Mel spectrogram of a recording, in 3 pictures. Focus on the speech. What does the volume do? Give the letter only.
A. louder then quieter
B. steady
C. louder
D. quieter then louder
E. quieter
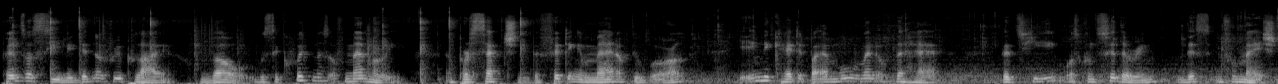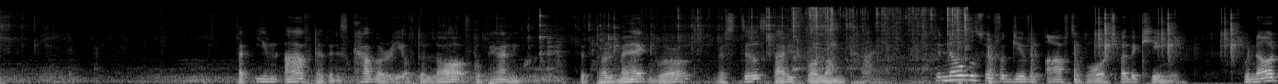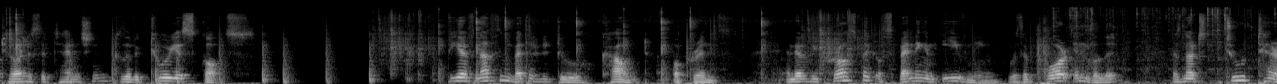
B.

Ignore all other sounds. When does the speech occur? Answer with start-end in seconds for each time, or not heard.
0.0-12.8, 15.2-28.1, 30.0-38.2.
